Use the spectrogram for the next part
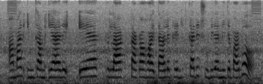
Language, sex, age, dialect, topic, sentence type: Bengali, female, 18-24, Northern/Varendri, banking, question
